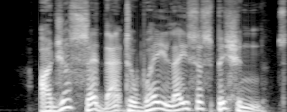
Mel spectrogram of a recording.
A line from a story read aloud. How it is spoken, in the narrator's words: said Carrot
